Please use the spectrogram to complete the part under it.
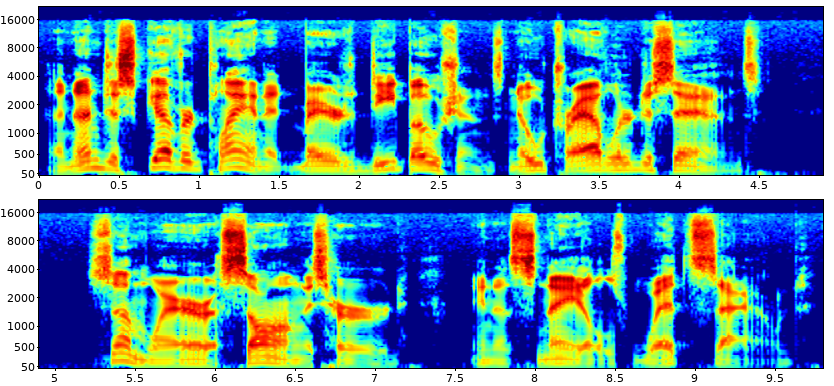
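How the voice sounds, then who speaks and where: A man playing an eccentric, earnest naturalist who hosts a scripted fiction podcast, speaking in a measured, theatrical, thoughtful way. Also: lowish voice, very animated, a bit bright, dry recording, studio quality, exaggerated voice. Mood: hushed, reverent. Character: eccentric male naturalist host, musing, earnest, whimsical. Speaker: podcast host and narrator. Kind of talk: scripted fiction podcast narration with poetry readings.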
